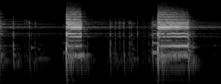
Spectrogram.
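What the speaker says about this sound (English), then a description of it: "I'm hooking underneath the string and popping it" Two sharp, snapping guitar string pops made by hooking under the string and yanking it hard in a hybrid picking technique, each a bright percussive burst with ringing distorted tone, separated by quiet fret noise and light handling sounds.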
